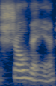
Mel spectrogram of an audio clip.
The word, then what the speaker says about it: Chauvin: Derek Chauvin is on trial, and I'm going to call him Derek Chauvin because I am convinced that he is probably related to people from Louisiana, and that's how we pronounce that specific last name.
